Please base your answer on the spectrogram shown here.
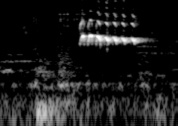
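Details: Energetic 'tembakan' burst from a Sumatran leafbird of Sumatra: a fast string of bright, warbling whistled notes lasting under a second, preceded by faint low murmuring.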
